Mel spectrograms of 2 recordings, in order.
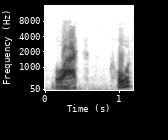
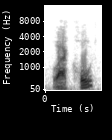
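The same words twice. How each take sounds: First: Both k sounds are pronounced separately. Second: The two k sounds blend into one.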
